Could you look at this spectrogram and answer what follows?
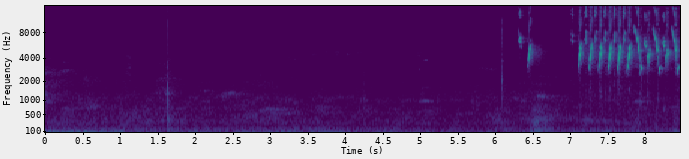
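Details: Moroccan European goldfinch: quiet start with faint low noise, then at the end a burst of rapid, high twittering notes in a dense trill.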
